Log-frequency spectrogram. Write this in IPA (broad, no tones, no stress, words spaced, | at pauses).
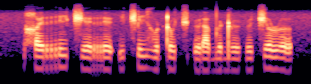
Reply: χerit͡ʃe reʔit͡ʃɾiɣʊ ʈʊt͡ʃʔʏ ɾad̪əɖʏ | ʏt͡ʃəɹə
